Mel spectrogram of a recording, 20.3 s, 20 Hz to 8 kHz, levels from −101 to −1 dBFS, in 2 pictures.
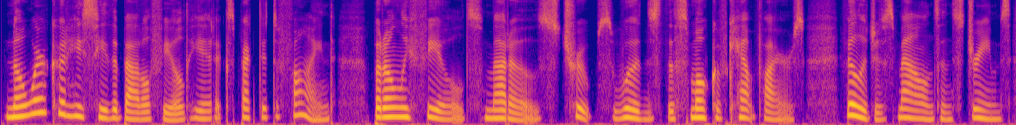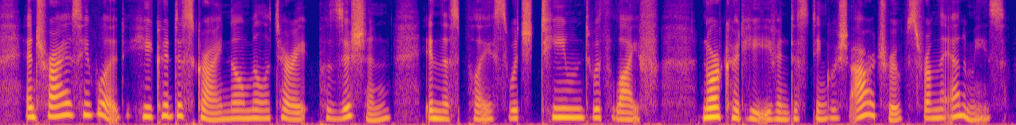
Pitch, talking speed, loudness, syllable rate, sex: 200 Hz, 155 wpm, -23 LUFS, 4.4 syllables/s, female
